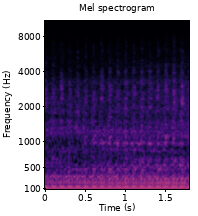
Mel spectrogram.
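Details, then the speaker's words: 1975 Chevy diesel stepside that sat about 32 years, idling high after first driving under its own power: deep, loud, rapid, raw unmuffled exhaust bark because no muffler is fitted. Missing muffler. "anyway there's no muffler on there so it sounds a little rough but yeah okay it runs and moves under a own power"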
